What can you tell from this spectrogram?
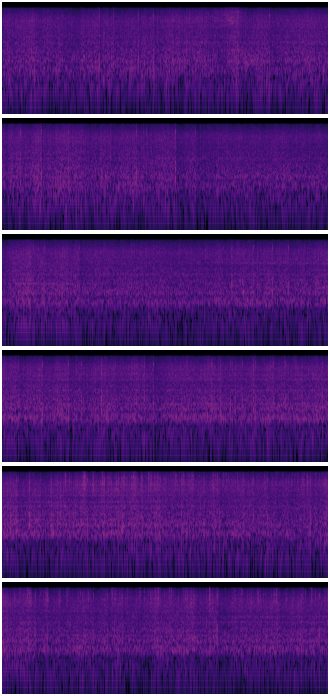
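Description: Steady wind rush over the microphone of a motorcycle's onboard camera at road speed, with the bike's engine and tyre noise underneath.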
